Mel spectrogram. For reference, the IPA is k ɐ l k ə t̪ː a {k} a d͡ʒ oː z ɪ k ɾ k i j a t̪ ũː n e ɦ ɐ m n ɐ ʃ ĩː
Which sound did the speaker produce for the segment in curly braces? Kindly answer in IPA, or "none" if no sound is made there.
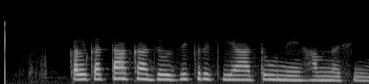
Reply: k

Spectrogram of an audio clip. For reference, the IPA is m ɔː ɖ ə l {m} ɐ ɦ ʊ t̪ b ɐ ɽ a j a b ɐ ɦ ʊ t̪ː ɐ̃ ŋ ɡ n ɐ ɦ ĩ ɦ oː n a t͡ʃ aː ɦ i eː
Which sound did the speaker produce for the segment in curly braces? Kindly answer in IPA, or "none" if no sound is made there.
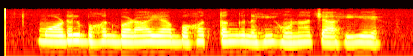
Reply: b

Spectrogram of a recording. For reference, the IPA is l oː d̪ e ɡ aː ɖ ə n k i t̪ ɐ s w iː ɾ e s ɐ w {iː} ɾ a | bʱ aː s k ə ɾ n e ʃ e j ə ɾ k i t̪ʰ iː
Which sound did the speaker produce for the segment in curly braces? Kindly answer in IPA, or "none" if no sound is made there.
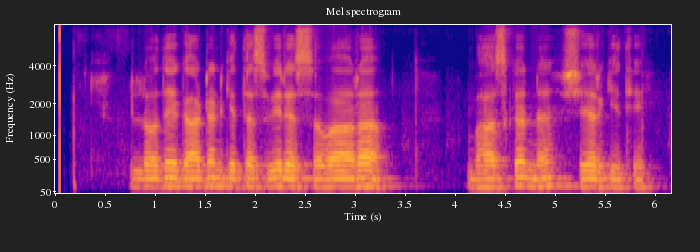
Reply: aː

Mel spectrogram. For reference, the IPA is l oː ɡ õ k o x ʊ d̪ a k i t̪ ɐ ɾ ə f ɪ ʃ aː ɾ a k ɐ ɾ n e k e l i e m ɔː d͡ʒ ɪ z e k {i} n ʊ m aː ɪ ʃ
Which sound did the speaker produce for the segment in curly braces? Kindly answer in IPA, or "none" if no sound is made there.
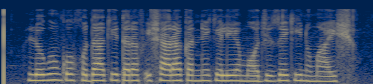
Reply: i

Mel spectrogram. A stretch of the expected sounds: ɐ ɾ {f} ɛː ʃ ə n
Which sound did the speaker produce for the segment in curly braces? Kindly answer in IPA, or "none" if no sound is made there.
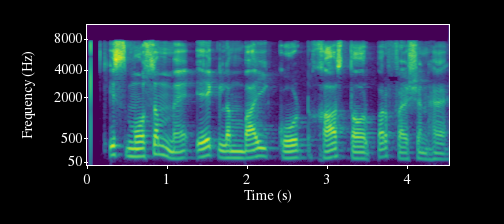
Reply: f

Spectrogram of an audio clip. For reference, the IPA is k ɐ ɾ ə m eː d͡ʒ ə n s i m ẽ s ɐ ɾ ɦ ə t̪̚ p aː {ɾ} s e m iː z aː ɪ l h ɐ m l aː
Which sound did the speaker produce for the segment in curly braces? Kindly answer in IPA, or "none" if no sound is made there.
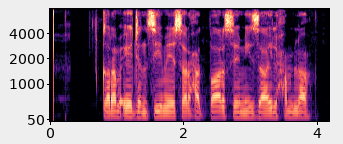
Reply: ɾ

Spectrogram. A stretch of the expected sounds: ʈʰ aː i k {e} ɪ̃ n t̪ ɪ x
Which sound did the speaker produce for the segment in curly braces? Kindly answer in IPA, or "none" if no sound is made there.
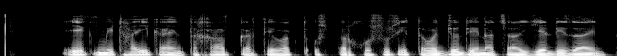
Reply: a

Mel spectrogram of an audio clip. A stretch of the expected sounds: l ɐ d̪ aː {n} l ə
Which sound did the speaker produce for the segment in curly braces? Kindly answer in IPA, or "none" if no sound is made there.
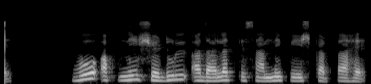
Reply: none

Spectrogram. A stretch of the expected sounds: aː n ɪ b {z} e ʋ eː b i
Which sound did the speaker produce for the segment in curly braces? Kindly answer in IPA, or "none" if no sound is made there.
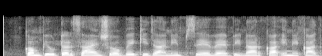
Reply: s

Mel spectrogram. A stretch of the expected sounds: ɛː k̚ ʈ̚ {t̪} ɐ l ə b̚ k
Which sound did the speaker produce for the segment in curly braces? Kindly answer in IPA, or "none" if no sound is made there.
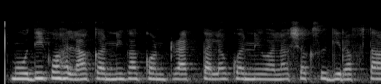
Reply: t̪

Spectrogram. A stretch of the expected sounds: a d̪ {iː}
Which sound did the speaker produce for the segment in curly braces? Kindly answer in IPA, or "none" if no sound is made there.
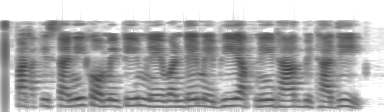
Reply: iː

